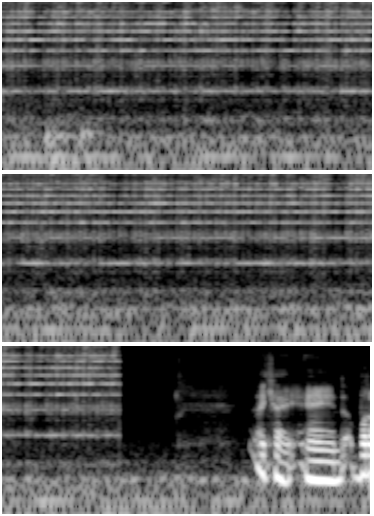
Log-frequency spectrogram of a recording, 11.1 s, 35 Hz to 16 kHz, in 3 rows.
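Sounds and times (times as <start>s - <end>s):
metallic alarm bell ringing on a touch-operated device: 0.0s - 8.6s
speech: 10.0s - 11.0s.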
